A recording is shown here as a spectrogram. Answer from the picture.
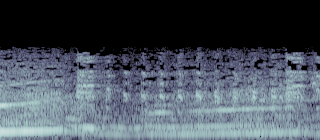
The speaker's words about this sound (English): The combined sound of an automobile and a hen was especially recorded for motoring enthusiasts who keep chickens.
